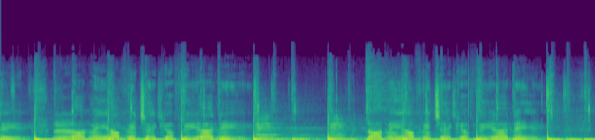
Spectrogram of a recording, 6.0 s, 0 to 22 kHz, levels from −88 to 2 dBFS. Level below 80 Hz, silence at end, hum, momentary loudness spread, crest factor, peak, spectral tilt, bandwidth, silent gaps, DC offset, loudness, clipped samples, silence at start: -20 dBFS; 0 s; none; 3 LU; 12 dB; 0 dBFS; -6.5 dB/octave; 13 kHz; none; under 0.1%; -14 LUFS; under 0.1%; 0 s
